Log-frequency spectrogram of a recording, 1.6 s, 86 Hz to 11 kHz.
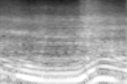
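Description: An Acura NSX fitted with upgraded Pure 900 turbos gives a single short throttle blip, the engine note rising sharply then settling back to a steady idle, loud and close with no talking.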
